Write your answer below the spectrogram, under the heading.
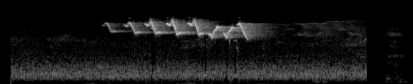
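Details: A Yellow Warbler sings its sweet "sweet sweet sweet, I'm so sweet" song, a quick run of about eight bright, high, slurred notes over one and a half seconds, above a low steady hum.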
